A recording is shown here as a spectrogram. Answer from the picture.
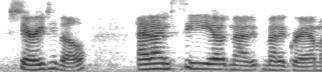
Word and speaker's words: Douville: words oh sure so my name is pronounced duville sherry deville and i'm ceo of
